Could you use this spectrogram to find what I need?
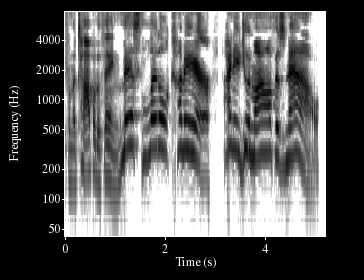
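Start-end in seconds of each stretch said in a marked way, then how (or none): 1.1-4.9 play-acted very high, drawn-out yell. Retelling a professor calling from the top of the stairs: imitating a professor yelling. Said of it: "she starts yelling at me".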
